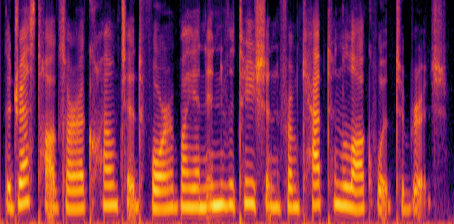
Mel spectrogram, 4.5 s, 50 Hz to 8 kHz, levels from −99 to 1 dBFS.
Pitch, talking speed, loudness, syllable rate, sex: 210 Hz, 185 wpm, -18 LUFS, 5.2 syllables/s, female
